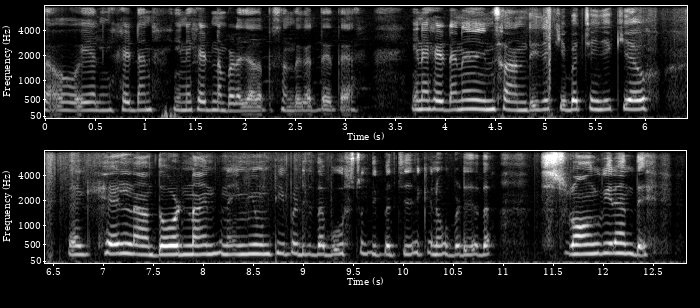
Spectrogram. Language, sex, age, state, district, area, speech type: Dogri, female, 18-30, Jammu and Kashmir, Udhampur, rural, spontaneous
